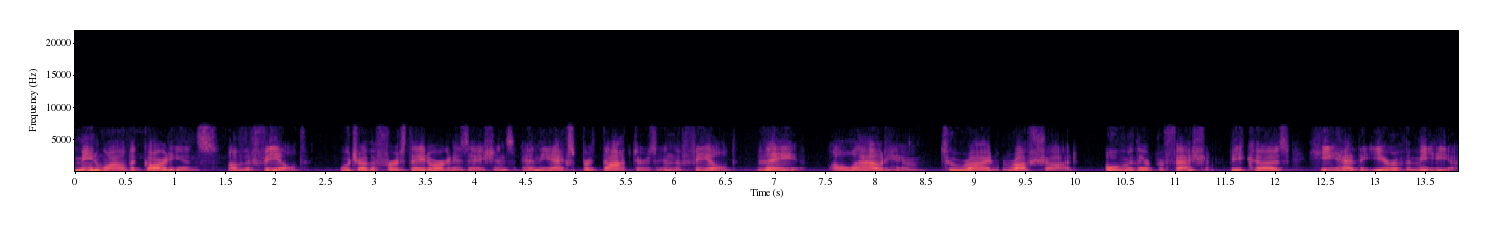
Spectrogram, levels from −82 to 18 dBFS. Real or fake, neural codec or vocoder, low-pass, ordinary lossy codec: real; none; 7.2 kHz; Opus, 32 kbps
